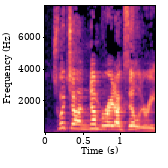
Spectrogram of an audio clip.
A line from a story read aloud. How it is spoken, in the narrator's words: he shouted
